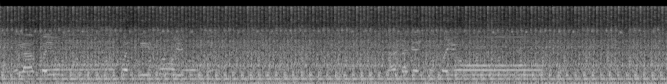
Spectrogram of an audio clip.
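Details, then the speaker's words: Freshly overhauled turbo diesel engine idling for break-in after starting on the second try: a smooth, even hum with regular clatter and no odd knocks. The rebuild sounds healthy. "bale Okay naman nakuha naman sa pangalawang start lang andar agad bale maganda ang ating mga b yan"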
